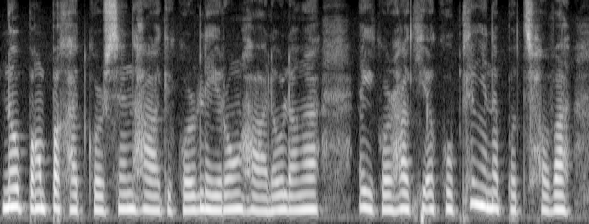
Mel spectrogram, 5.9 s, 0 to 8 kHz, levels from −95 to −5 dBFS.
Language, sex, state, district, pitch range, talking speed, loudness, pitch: Mizo, female, Mizoram, Aizawl, 195-210 Hz, 245 wpm, -17 LUFS, 200 Hz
